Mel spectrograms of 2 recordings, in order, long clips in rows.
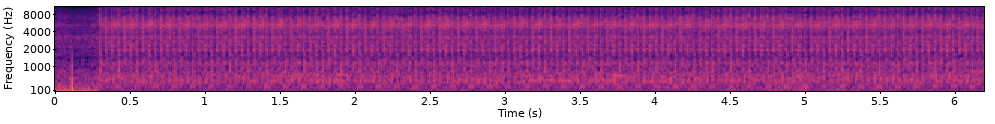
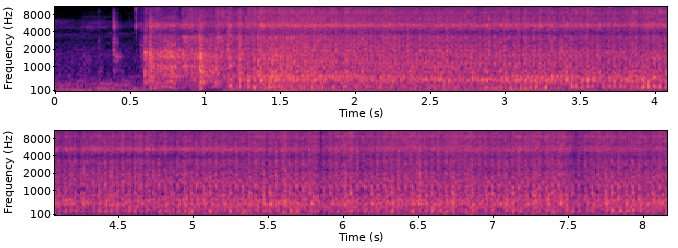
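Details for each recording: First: Skoda Fabia 1.4 TDI diesel, accessory belt removed, customer reported a squeal near the accessory belt: steady, even idle with consistent fine clatter and no knocks, squeals or rattles: normal idle. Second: Skoda Fabia 1.4 TDI, belt removed: engine runs with fast uneven knock about three or four a second over idle from worn belt tensioner and alternator pulley, alternator itself also noisy; earlier squeal worsened after replacement was postponed.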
